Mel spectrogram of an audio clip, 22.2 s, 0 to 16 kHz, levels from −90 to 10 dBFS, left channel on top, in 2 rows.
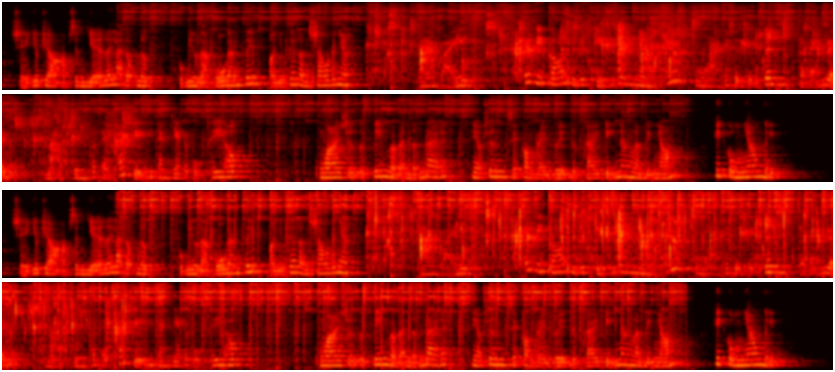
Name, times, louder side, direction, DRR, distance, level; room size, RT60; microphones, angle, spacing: voice 1, 0.1-2.0 2.4-4.7 15.3-20.1 20.6-21.4, equal, ahead, 5 dB, 0.6 m, -39 dB
sound 1, 1.5-20.2, right 15 dB, 85° right, 0.6 m, -38 dB
sound 2, 4.8-12.8, right 9 dB, 50° right, 0.8 m, -37 dB
voice 2, 5.6-6.2 6.6-14.3, left 1 dB, 80° left, 5 dB, 1.5 m, -44 dB
13.0 x 5.2 x 6.8 m, 0.99 s
head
